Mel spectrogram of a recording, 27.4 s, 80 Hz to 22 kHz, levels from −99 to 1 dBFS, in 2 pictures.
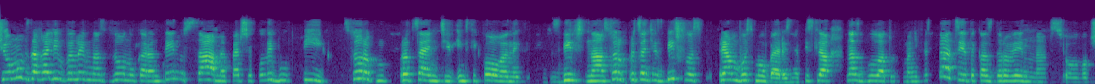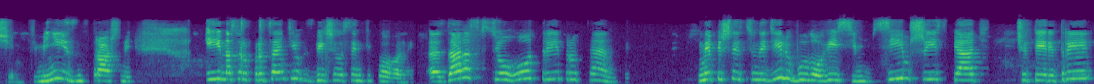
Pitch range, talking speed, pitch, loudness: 245-310 Hz, 110 wpm, 275 Hz, -25 LUFS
